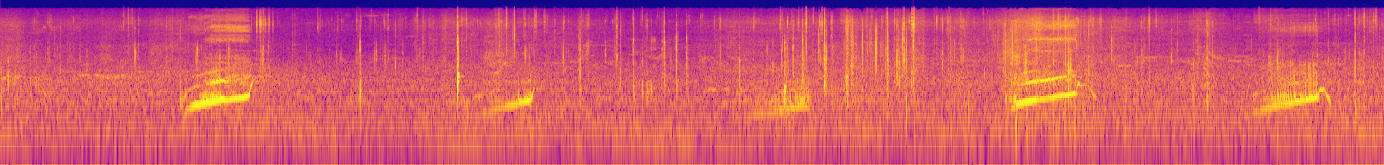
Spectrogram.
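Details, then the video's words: Abandoned cats roaming a city park and begging for food give four rising, upward-sliding meows spaced a few seconds apart, amid clicks and outdoor rustling. "ABANDONED CATS IN OUR CITY PARK BEGGING FOR FOOD"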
